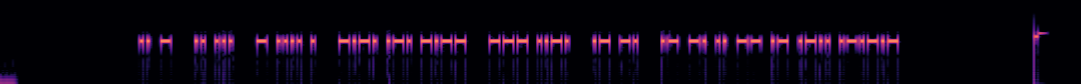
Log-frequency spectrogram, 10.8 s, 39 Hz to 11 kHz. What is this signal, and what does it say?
Morse code, heard as a keyed tone, about 34 wpm, 700 Hz. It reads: IT IS THE CRY OF AN ANIMAL.
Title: Sentences from Top 1000 Words - Review Part 2 - 35wpm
